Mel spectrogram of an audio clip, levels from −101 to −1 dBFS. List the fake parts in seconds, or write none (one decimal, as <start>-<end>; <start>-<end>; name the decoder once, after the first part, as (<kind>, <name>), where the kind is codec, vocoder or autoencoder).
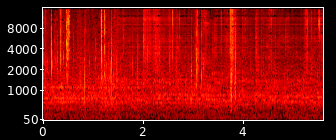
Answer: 1.5-3.0 (autoencoder, DAC-VAE); 3.4-5.6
